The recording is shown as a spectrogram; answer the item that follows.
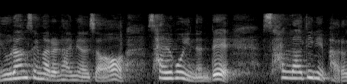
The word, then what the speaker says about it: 살라딘: 빨리빨리 하니까 살라딘이라는 발음이 되죠.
